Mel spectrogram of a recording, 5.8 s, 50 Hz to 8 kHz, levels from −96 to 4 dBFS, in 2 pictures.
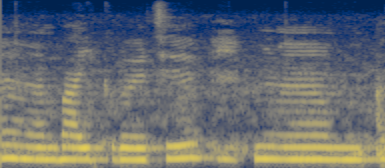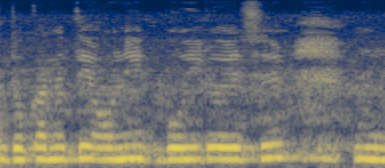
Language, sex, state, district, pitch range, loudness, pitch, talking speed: Bengali, female, Odisha, Khordha, 205-220 Hz, -13 LUFS, 210 Hz, 95 wpm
